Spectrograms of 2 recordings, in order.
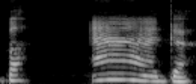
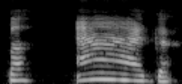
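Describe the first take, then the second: First: The word is split into two parts with a break. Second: The word is split into two parts with a break.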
